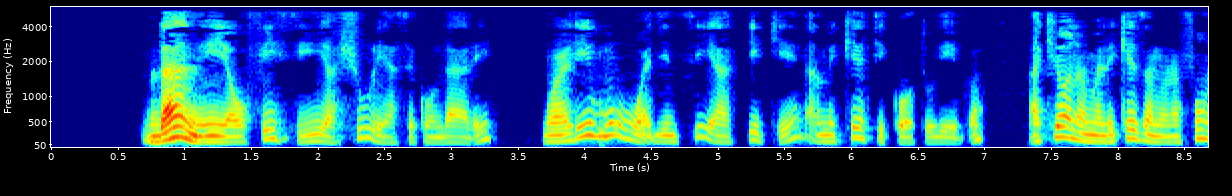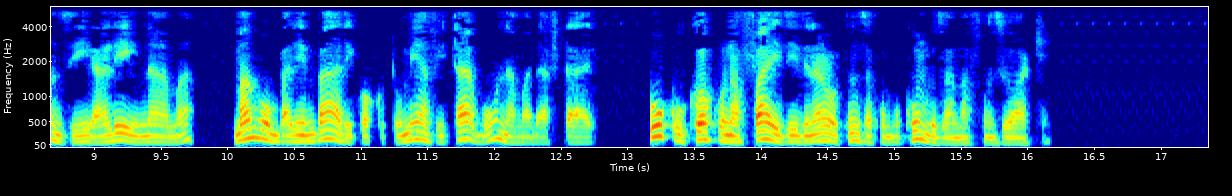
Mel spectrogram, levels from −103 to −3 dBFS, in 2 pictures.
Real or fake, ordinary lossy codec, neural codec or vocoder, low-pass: fake; MP3, 24 kbps; codec, 16 kHz, 0.9 kbps, LongCat-Audio-Codec; 5.4 kHz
